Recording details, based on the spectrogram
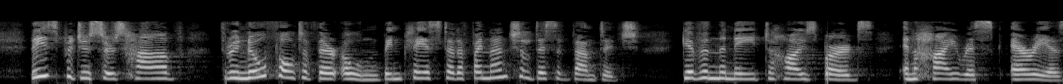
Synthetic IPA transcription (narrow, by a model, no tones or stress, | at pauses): ðiz̥pʰɹ̥ɨd͡ʒʉsə˞z̥əv̥ | θɹʉnofɔlˠtəvðə˞ʔõnbĩnpʰl̥estəɾəfaɪnãnʃəlˠdɪsədvãntɪ̥d͡ʒ | ɡ̥ɪvə̃nðənid̚tʰəhaʊsbɜ˞dz̥ | ʔɪ̃nhaɪɹɪskɛɹiəz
